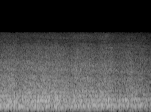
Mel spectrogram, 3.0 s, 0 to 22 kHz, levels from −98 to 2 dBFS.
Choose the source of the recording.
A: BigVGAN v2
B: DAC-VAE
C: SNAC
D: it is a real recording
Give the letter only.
D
